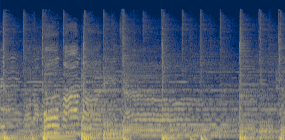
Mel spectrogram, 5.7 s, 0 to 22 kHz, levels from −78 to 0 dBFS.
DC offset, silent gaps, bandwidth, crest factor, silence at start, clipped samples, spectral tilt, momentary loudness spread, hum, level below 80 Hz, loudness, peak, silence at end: under 0.1%; none; 17 kHz; 18 dB; 0 s; under 0.1%; -5.5 dB/octave; 8 LU; none; -24 dBFS; -20 LUFS; 0 dBFS; 0 s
